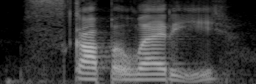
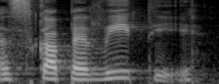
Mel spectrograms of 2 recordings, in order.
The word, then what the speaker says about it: Scopelliti: Well, what's commonly referred to as a scopoletti is actually pronounced a scopelliti application. – Or scopelliti. – Scopelliti, yes, but not a scopoletti.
